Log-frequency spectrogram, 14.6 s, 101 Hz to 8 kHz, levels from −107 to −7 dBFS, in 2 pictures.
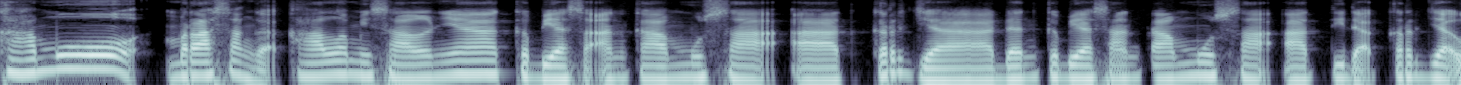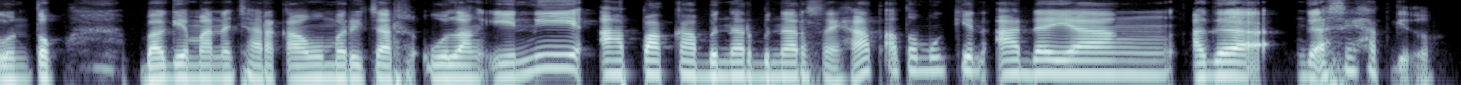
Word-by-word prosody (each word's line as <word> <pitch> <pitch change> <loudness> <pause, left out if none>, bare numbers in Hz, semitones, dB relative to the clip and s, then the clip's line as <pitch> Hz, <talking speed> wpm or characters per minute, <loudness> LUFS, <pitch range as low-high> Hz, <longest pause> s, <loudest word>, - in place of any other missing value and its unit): kamu 230 +5 +2 0.2
merasa 165 +3 0
nggak, 125 -9 -7
kalau 165 +2 -2
misalnya 165 +3 -1
kebiasaan 140 -2 -2
kamu 140 +1 -3
saat 125 -3 -3
kerja 125 -8 -1
dan 135 +3 -2
kebiasaan 145 -2 -2
kamu 150 +3 -3
saat 135 -3 -4
tidak 145 -1 -4
kerja 150 -1 -1
untuk 135 +1 +1 0.4
bagaimana 140 +1 +3
cara 140 -2 -2
kamu 140 +1 +2
me-recharge 145 -2 +2
ulang 145 -1 +2
ini, 215 +12 +1 0.2
apakah 180 -1 +3
benar-benar 160 0 +1
sehat, 155 - 0
atau 215 -1 -3
mungkin 210 -2 -3
ada 185 +1 +3
yang 180 -1 +3 0.2
agak 165 +1 +6 0.2
nggak 160 0 +1
sehat 210 -1 -6
gitu? - - -11
155 Hz, 135 wpm, -25 LUFS, 140-175 Hz, 0.4 s, agak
